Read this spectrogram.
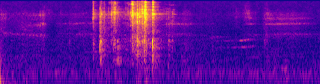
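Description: Metal cutlery rattles in a drawer.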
